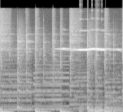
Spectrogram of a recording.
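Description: Live party band playing an instrumental passage with held instrument notes over a steady kick-drum beat.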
